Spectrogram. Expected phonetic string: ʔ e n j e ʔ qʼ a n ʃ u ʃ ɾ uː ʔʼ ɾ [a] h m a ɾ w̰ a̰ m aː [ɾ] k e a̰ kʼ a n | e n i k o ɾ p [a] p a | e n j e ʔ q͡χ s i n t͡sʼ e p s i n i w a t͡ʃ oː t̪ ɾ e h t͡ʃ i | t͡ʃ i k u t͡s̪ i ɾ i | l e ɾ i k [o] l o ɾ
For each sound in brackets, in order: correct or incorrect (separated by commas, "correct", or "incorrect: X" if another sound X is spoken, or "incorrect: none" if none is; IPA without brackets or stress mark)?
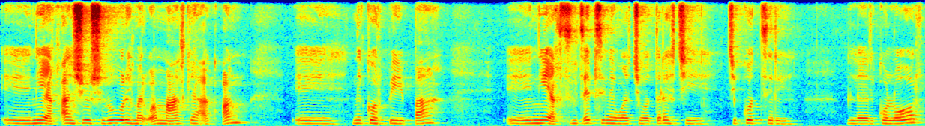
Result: incorrect: e, incorrect: l, incorrect: i, correct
